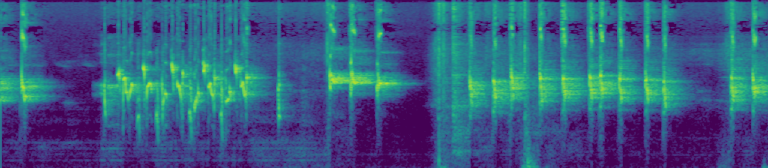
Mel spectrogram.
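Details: Sooty-headed bulbul song for getting other birds to respond: a warbled, rising-and-falling chatter, then strings of sharp ticking notes over a steady ringing tone, separated by short gaps, with a couple of low thumps.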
